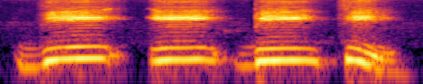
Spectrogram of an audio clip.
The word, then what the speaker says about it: debt: بص الكلمه اللي جايه دي وبص نطقها وهنعيدها، هي مكتوبة عند حضراتكم D-E-B-T تنطق debt. البي ما تطلعهاش في بقك يعني debt.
